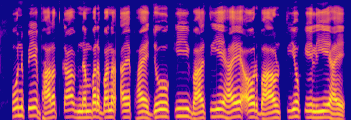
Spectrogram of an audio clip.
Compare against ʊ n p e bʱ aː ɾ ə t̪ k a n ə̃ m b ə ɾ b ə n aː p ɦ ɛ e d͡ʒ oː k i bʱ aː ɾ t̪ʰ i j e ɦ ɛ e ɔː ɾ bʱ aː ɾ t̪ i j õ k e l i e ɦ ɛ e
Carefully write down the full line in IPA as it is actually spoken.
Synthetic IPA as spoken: ʊ n p e bʱ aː ɾ ə t̪ k a n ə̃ m b ə ɾ b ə n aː p ɦ ɛ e d͡ʒ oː k i bʱ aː ɾ t̪ i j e ɦ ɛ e ɔː ɾ bʱ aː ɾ t̪ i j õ k e l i e ɦ ɛ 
